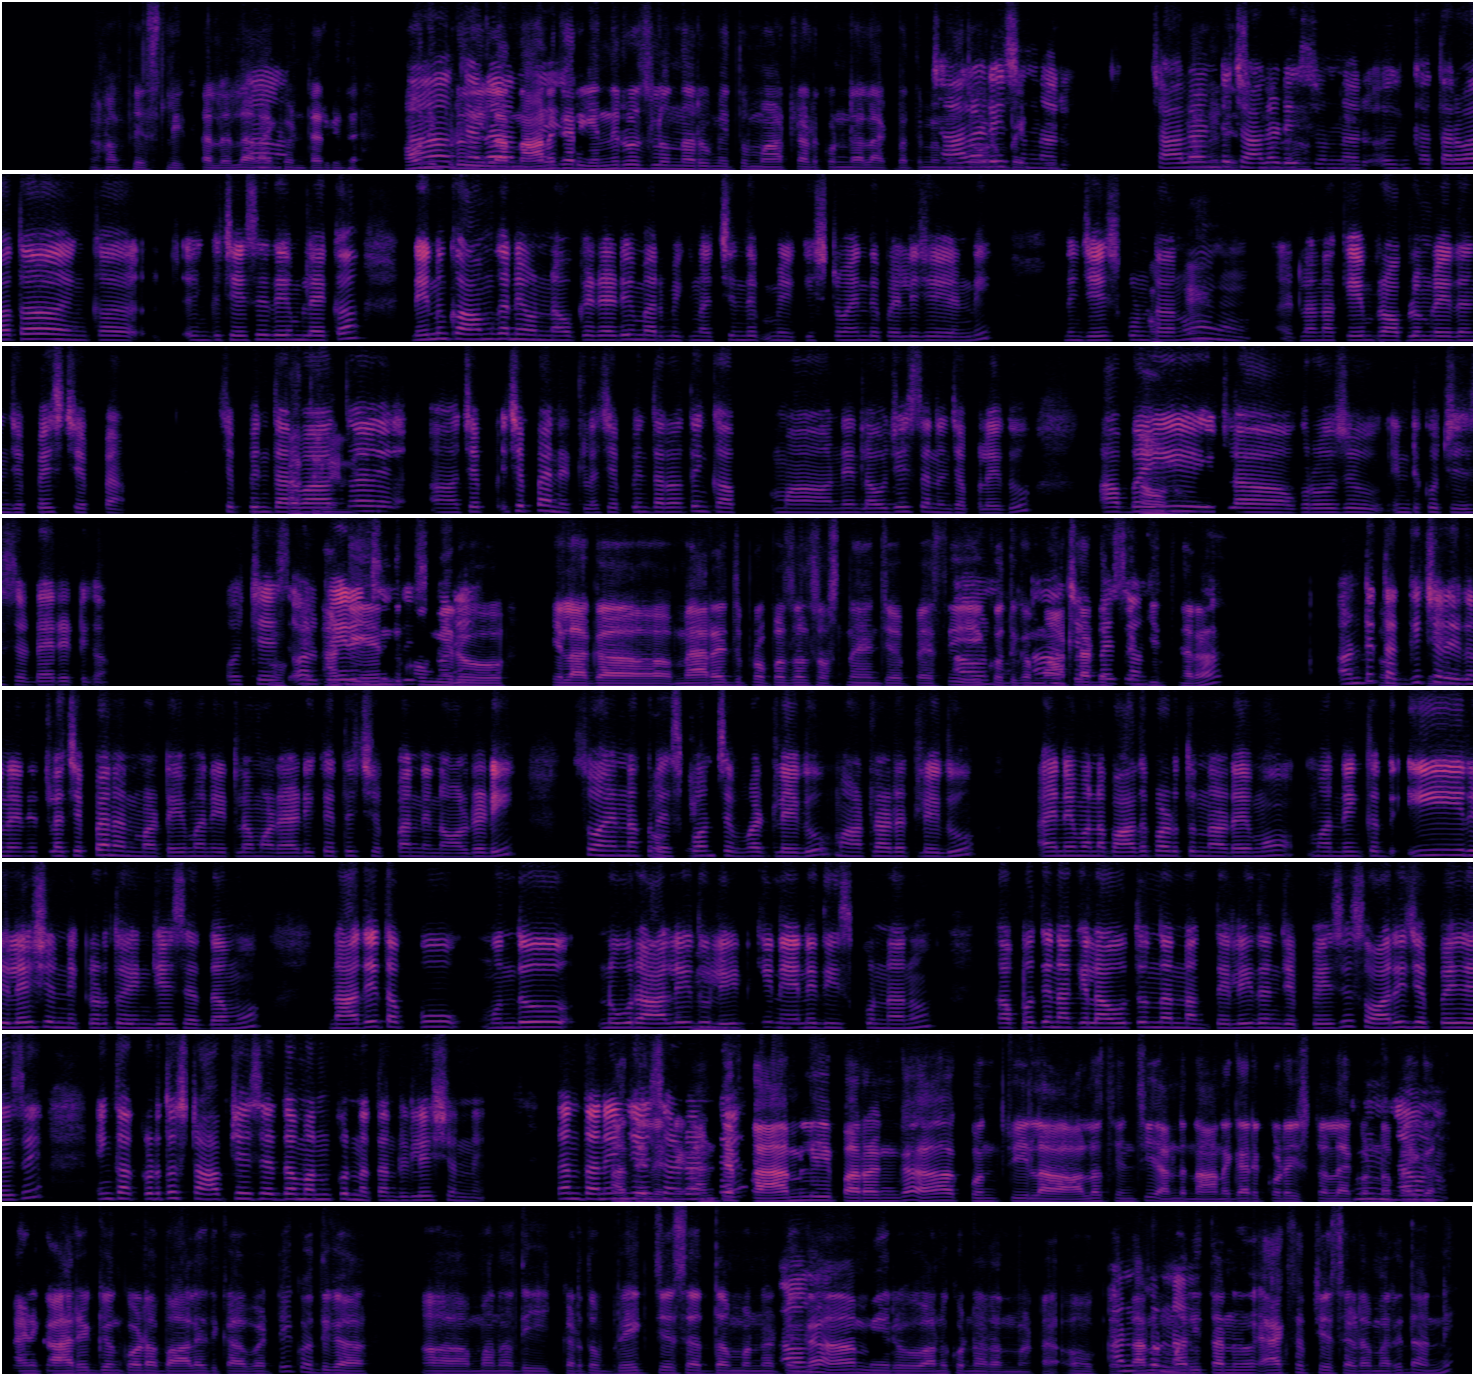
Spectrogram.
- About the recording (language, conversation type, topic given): Telugu, podcast, మీరు కుటుంబంతో ఎదుర్కొన్న సంఘటనల నుంచి నేర్చుకున్న మంచి పాఠాలు ఏమిటి?
- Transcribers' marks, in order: in English: "ఆబ్వియస్‌లీ!"; other background noise; in English: "కామ్‌గానే"; in English: "డ్యాడీ"; in English: "ప్రాబ్లమ్"; in English: "లవ్"; in English: "డైరెక్ట్‌గా"; in English: "పేరెంట్స్‌ని"; tapping; in English: "ఆల్రెడీ. సో"; in English: "రిలేషన్‌ని"; in English: "ఎండ్"; in English: "లీడ్‌కి"; in English: "సోరీ"; in English: "స్టాప్"; in English: "రిలేషన్‌ని"; in English: "ఫ్యామిలీ"; in English: "అండ్"; in English: "బ్రేక్"; in English: "యాక్సెప్ట్"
